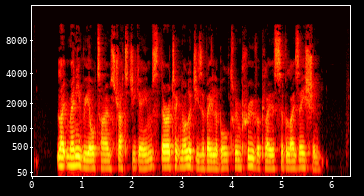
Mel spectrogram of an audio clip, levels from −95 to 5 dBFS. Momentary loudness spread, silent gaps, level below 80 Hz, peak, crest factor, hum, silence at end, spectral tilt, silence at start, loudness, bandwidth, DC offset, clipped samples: 8 LU; none; -68 dBFS; -6 dBFS; 18 dB; none; 0.6 s; -5 dB/octave; 0.5 s; -23 LUFS; 11.5 kHz; under 0.1%; under 0.1%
